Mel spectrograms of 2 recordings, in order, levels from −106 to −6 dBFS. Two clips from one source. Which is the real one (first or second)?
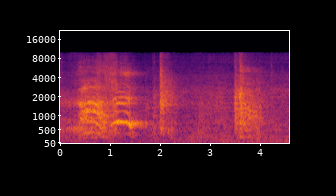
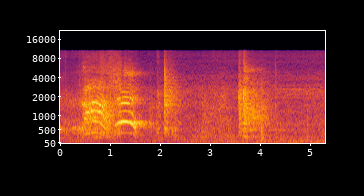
second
